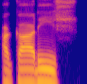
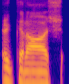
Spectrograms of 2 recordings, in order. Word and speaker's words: عکراش: تو اکاریش تلفظ کے ساتھ نام درست نہیں ہے، اس کا صحیح تلفظ ہے اکراش، عین کے ساتھ، عین کاف را الف شین، اکراش۔ اور اکراش کا مطلب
